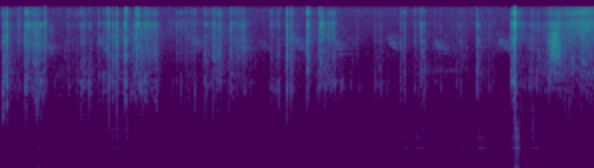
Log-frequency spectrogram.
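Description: Scissors cutting through a paper template: faint, irregular snipping and paper rustling, with one sharper click about five seconds in.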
